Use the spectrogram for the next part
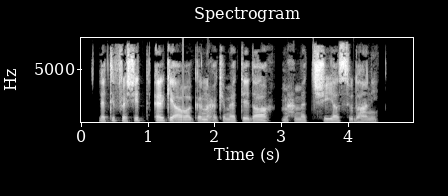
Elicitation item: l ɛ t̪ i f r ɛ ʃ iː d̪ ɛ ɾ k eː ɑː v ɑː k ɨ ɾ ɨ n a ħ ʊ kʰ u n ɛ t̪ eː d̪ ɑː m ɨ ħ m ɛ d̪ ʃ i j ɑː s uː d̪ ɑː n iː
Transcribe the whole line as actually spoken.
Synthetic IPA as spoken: l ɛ t̪ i f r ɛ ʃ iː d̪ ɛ ɾ k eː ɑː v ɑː k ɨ ɾ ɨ n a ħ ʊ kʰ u m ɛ t̪ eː d̪ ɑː m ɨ ħ m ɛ d̪ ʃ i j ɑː s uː d̪ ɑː n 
